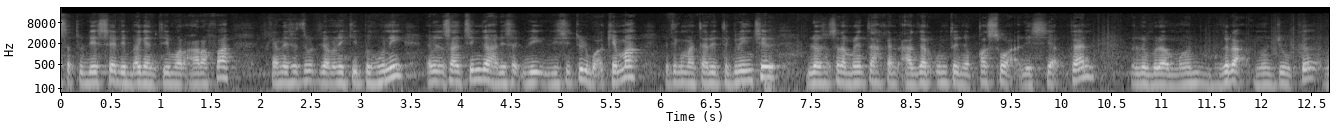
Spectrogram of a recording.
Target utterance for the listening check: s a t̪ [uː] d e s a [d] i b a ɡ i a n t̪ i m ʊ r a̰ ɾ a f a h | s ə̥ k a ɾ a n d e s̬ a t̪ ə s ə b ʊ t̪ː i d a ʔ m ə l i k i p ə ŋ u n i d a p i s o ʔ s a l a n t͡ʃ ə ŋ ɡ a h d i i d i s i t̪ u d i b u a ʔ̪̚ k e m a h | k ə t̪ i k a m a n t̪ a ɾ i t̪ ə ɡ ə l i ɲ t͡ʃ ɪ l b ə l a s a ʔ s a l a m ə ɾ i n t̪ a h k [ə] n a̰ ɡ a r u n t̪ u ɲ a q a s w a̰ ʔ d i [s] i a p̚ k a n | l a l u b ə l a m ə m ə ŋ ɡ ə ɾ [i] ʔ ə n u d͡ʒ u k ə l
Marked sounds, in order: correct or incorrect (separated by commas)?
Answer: incorrect, correct, incorrect, correct, incorrect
